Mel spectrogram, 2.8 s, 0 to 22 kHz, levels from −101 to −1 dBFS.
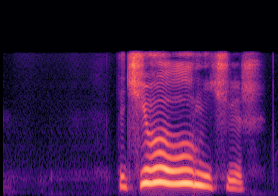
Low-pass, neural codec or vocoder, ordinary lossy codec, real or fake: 7.2 kHz; autoencoder, 48 kHz, 32 numbers a frame, DAC-VAE, trained on Japanese speech; none; fake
